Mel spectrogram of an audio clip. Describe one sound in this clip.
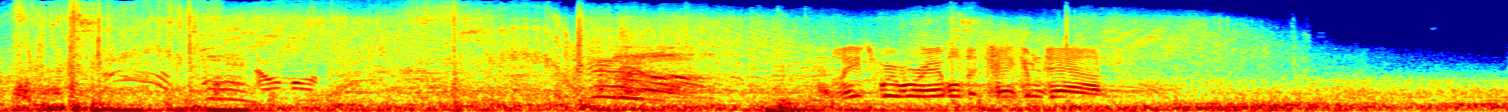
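A fiery explosion roars and crackles.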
